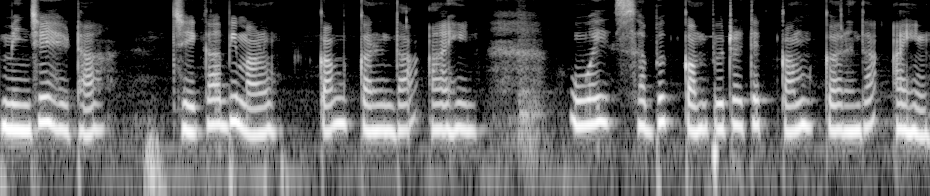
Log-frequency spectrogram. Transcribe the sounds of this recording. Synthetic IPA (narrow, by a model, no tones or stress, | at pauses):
mɪ̃ɪ̃ɲd͡ʑeɦeːʈʰa | d͡ʑeːkabʱimaːɳ̤u | kɐmkɐɾə̃nd̪aːɦɪnɪ̆ | uəisɐbʱkəmpjuːʈəɾt̪ekɐmkɐɾə̃nd̪aːɦɪnɪ̆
